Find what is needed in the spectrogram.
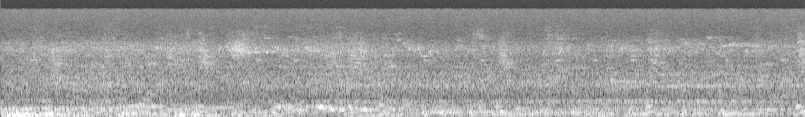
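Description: Outdoor ambience: a steady low rumble, loudest at the very start, with a bird calling over it a couple of times.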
